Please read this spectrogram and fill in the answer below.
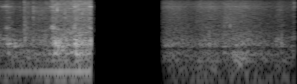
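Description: Electric sewing machine running with a steady motor hum while stitching a zipper into a nylon tent fly. It cuts off suddenly under a second in, followed by a brief total dropout and then faint room sound.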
